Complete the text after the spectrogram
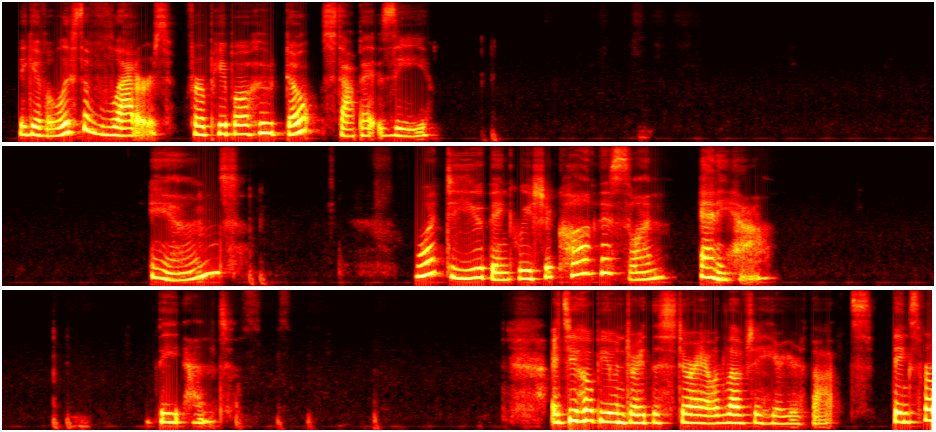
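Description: A young woman reads aloud and talks with animation close to a microphone.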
